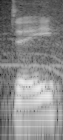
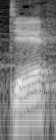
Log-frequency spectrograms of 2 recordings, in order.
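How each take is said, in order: First: The name is said with a long 'ee' vowel. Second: The name is said with a short 'e' vowel. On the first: The name sounds less intimidating. "We're going with Deeth because it's less intimidating" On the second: The name sounds more intimidating. "whether to call him Death"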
